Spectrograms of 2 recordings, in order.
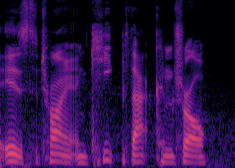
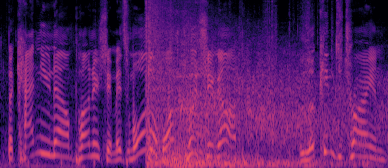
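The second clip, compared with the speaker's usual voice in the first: high, loud play-by-play hype; esports caster; 9 semitones higher, 13 dB louder than usual. Acted. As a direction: call the round at full tilt. Caster hype through the round.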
